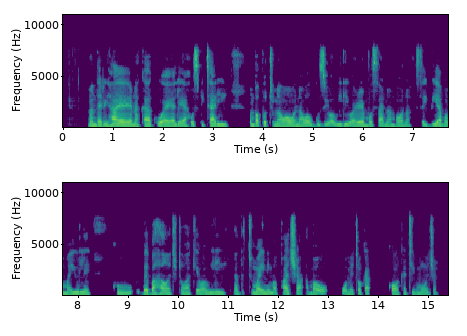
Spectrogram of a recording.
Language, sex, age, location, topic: Swahili, female, 25-35, Kisumu, health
